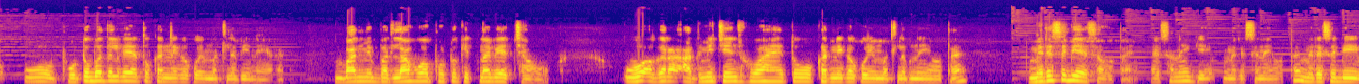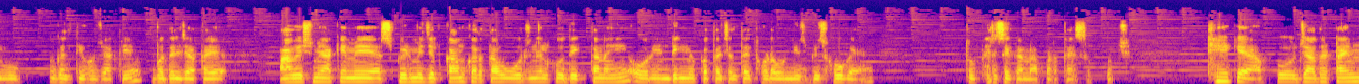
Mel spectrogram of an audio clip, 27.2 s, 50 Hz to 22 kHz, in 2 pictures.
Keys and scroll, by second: 25.9 space.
